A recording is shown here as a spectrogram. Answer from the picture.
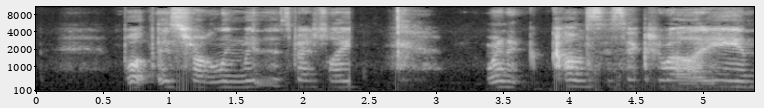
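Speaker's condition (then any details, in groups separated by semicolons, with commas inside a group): Cerebral palsy; wheelchair user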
